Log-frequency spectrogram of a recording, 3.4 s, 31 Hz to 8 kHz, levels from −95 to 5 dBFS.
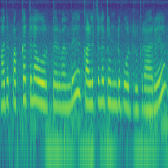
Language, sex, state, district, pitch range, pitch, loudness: Tamil, female, Tamil Nadu, Namakkal, 235-275 Hz, 255 Hz, -15 LUFS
